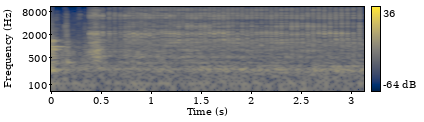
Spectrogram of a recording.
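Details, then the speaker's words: Lectric XP 4.0 eBike: wheel turned slightly by the pedals gives fast, light freewheel ticking with no motor hum, coasting to a stop as it should; elsewhere the motor keeps humming, suspected controller fault. "So I'm gonna try that again, but I'm just gonna turn the wheel slightly with the pedals, and you can hear how quiet it is now."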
